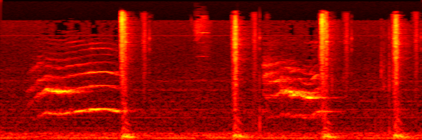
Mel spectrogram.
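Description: A cat meows twice in the video game Robocop: Rogue City, with drawn-out rising cries. Heavy metallic footsteps thud at regular intervals between and over the meows.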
